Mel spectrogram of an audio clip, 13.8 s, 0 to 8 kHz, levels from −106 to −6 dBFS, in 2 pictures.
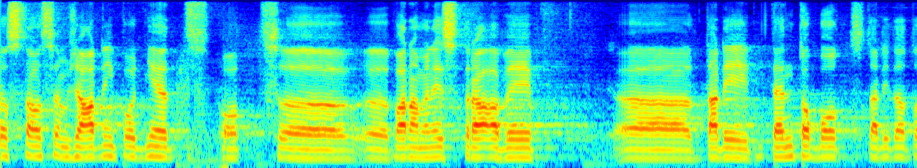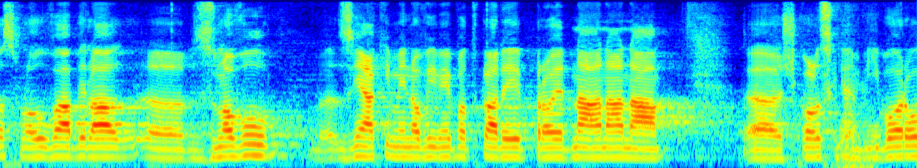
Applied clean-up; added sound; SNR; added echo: neural separator model SepFormer DNS4.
